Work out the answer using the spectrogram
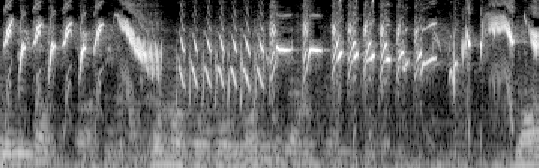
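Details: A small Baster hybrid delivers chardonneret-style song, with quick high chirps, a descending slurred note, then a steady run of evenly repeated twittering notes and a thin whistled tone, ending in a buzzy flourish.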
